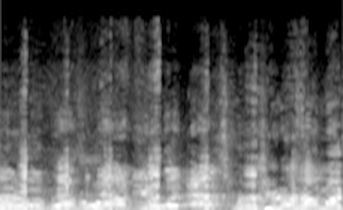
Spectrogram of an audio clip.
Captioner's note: group chattering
